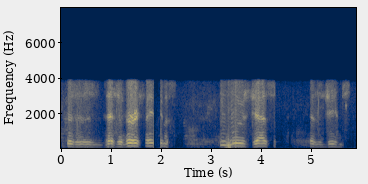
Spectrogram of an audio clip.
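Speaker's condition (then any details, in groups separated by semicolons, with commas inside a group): Parkinson's disease; trouble speaking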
